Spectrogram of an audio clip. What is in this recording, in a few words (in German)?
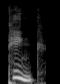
pink, niemieckim; kolory w jezyku niemieckim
